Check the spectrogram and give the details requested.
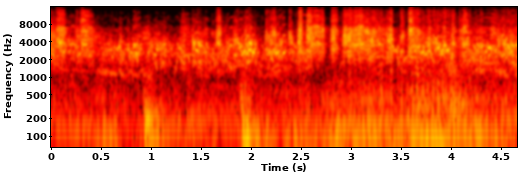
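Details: Colony of budgerigars kept in an aviary, many birds twittering together in quick high chirps and squeaky warbles, plus a few louder squawks and faint soft thumps underneath.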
